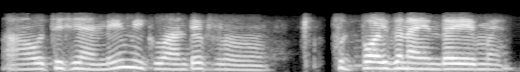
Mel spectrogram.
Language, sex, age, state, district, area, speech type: Telugu, female, 18-30, Telangana, Ranga Reddy, rural, conversation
